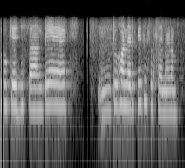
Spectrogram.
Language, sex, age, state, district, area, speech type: Telugu, female, 18-30, Andhra Pradesh, Nellore, rural, conversation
